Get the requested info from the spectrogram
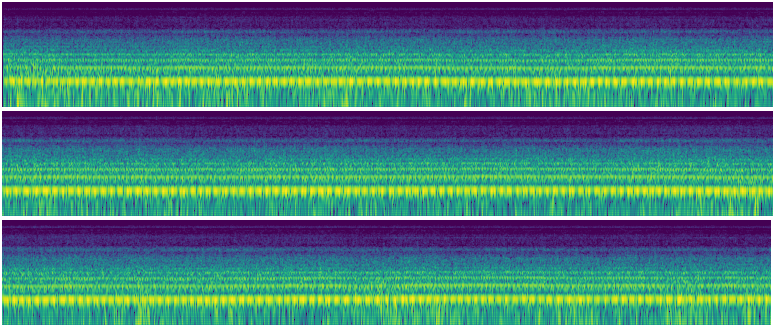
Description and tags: Steady flight of Phantom with little wind noise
